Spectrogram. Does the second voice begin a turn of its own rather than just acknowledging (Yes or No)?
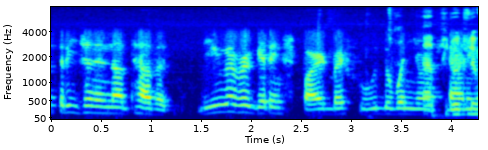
Yes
